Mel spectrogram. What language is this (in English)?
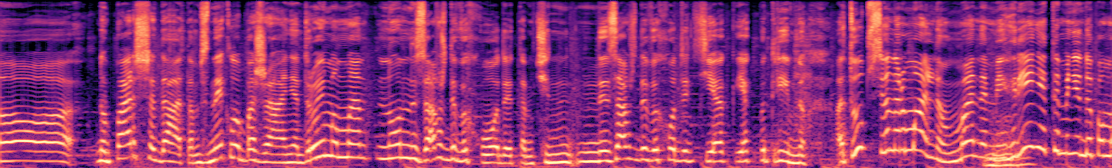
Ukrainian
